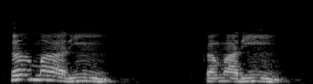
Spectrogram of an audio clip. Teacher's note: a sílaba tônica aí no caso é a última sílaba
